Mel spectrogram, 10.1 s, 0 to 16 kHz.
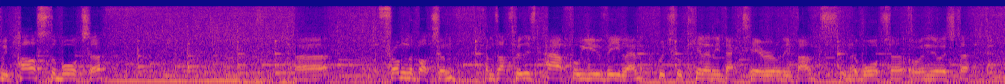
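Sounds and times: faint background music: 0.0 - 10.0
water rushing in tanks: 0.0 - 10.0.

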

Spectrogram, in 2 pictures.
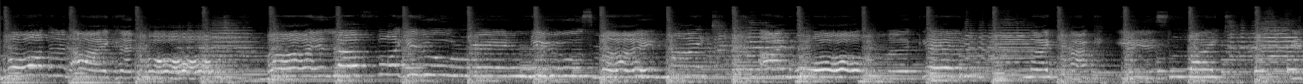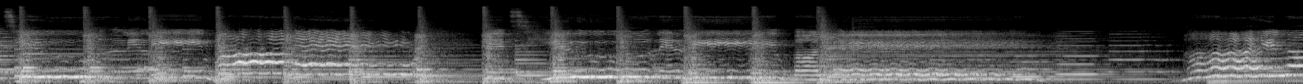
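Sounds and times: woman singing with vibrato: 0.0 - 23.6, 24.8 - 26.0
drums keeping steady beat: 1.4 - 21.5
big band horns: 1.5 - 3.0, 6.8 - 14.3.

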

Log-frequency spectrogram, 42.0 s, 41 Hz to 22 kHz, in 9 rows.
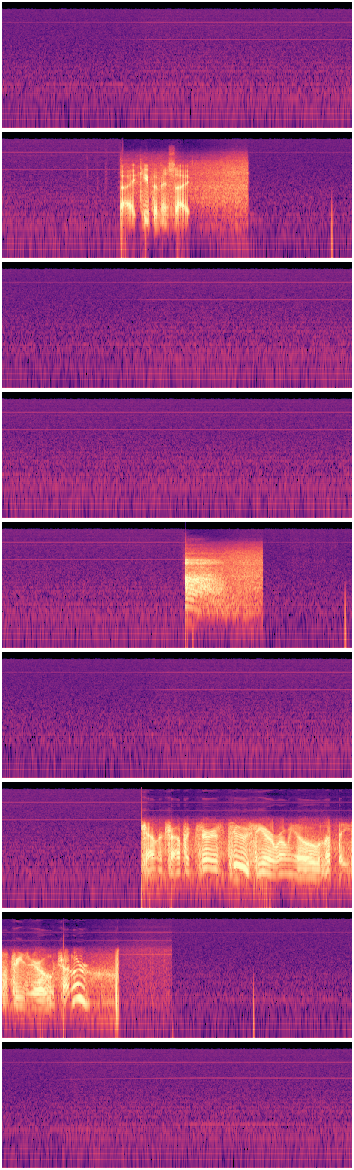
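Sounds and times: speech over headset radio: 6.3 - 7.2, 21.1 - 22.1, 29.9 - 34.2
radio hiss: 6.3 - 8.0, 21.1 - 22.2, 29.9 - 35.0.

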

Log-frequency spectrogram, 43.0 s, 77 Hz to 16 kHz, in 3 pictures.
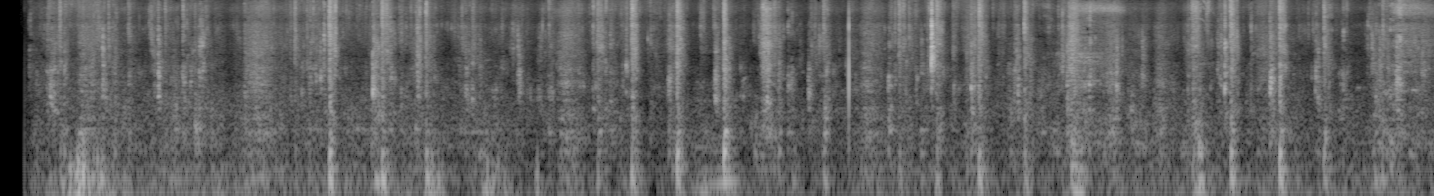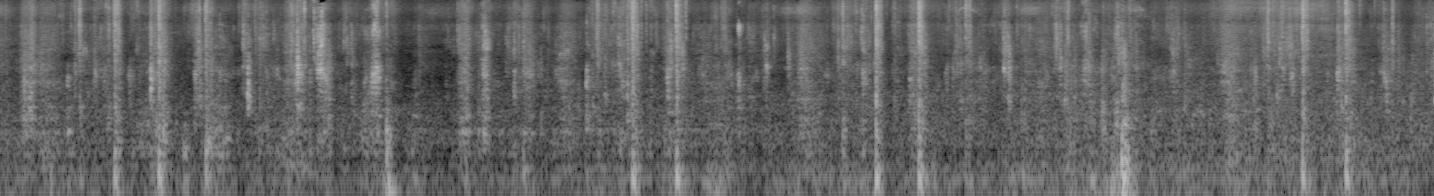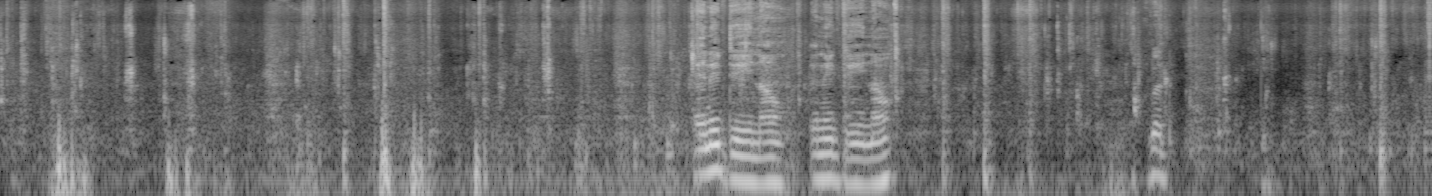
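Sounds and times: pig grunting and snuffling: 0.3 - 43.0.

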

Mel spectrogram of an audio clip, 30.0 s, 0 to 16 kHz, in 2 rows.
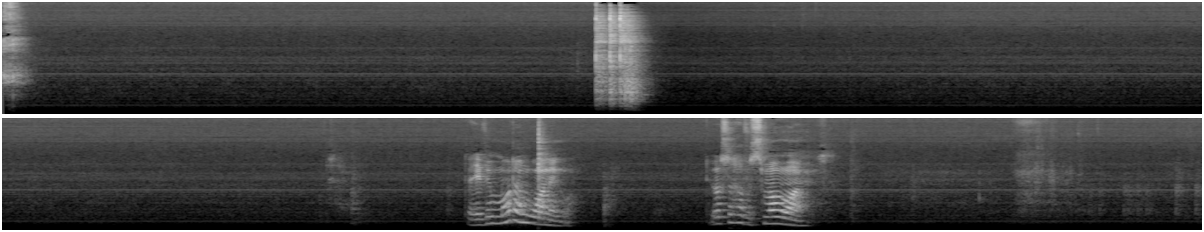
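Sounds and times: faint room hum: 0.0 - 30.0.

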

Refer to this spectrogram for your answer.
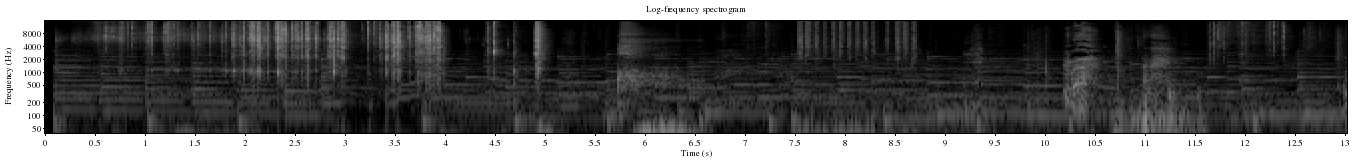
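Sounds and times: background music: 0.1 - 13.0
sugar cane crunching and tearing: 0.4 - 5.1, 11.6 - 12.6.

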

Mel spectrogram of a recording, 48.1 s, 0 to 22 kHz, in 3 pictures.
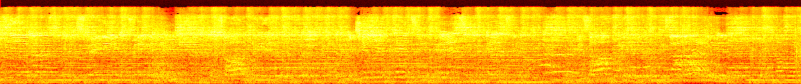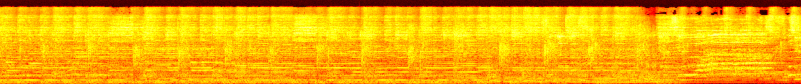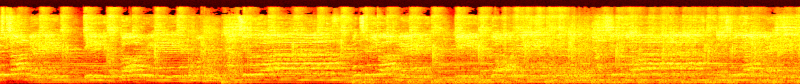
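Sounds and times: gospel band playing: 0.0 - 48.0
women singing together: 4.1 - 16.2, 29.2 - 48.0.

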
